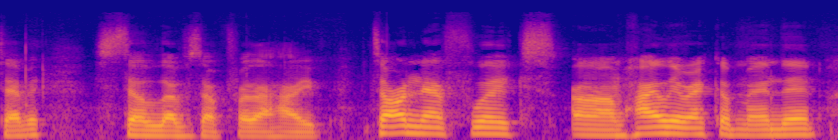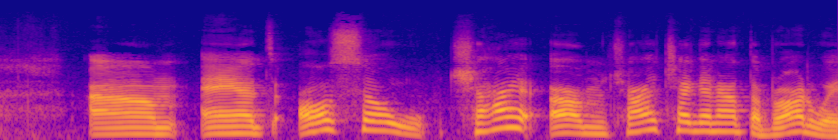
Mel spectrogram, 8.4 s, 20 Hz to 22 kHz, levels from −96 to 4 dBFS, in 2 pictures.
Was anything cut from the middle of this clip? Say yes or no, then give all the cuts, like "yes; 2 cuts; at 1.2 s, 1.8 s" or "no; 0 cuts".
yes; 2 cuts; at 1.7 s, 5.1 s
